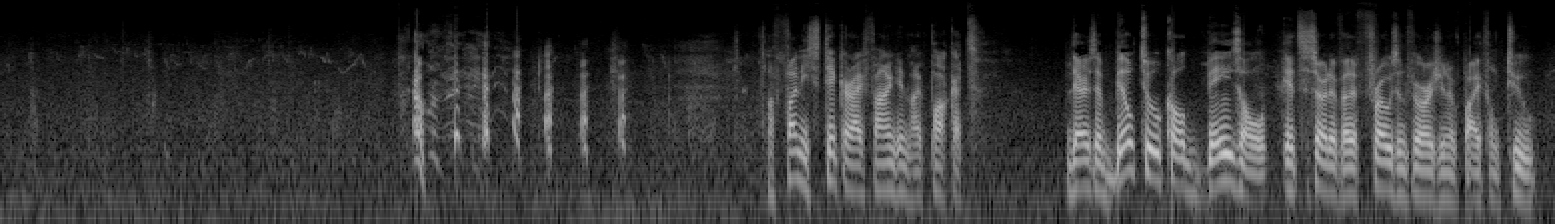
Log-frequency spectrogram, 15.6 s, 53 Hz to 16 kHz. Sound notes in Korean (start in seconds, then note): 4.0 웃음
